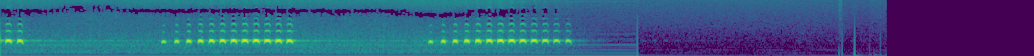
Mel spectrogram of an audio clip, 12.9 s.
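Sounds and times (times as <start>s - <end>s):
Boreal Owl calling: 0.0s - 0.6s, 2.0s - 4.0s, 5.3s - 7.3s.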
